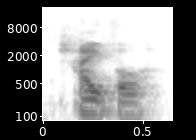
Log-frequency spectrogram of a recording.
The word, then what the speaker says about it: Heupel: I can't pronounce his name. Heupel? Heupel.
